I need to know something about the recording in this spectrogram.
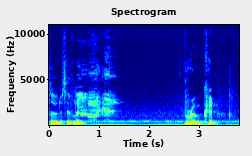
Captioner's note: puck speaking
